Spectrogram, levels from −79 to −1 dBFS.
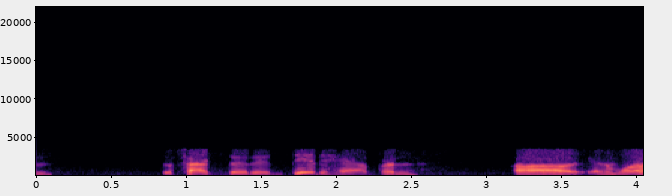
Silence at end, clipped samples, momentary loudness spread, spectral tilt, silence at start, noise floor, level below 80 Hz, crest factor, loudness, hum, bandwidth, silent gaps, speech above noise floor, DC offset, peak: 0 s; under 0.1%; 19 LU; -9 dB/octave; 0 s; -70 dBFS; -80 dBFS; 22 dB; -29 LUFS; none; 3.6 kHz; none; 41 dB; under 0.1%; -8 dBFS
